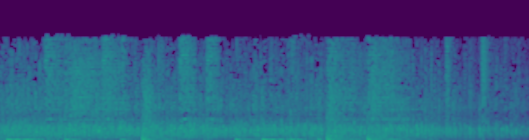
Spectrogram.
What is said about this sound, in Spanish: Pero bueno, un aplauso para mi amiga, por favor. Un aplauso.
